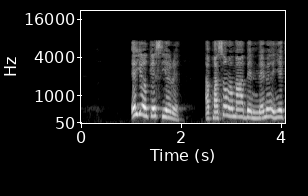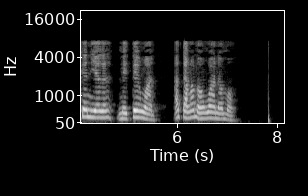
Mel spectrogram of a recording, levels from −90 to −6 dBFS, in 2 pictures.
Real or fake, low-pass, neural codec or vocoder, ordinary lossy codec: real; 7.2 kHz; none; AAC, 32 kbps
